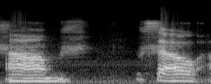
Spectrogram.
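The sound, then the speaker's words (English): A duck quacks twice, two loud, nasal, buzzy calls separated by a short pause. No one speaks. “There's a duck.”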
